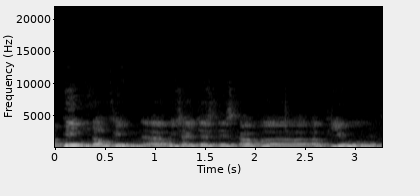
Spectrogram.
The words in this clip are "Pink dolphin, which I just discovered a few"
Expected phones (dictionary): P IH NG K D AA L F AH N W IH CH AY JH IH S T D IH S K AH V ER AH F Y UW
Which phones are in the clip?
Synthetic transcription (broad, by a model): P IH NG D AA F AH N W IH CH AY JH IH S D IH S K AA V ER AH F Y UW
